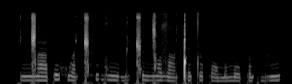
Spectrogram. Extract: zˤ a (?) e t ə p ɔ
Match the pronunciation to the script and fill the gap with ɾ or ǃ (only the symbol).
ǃ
